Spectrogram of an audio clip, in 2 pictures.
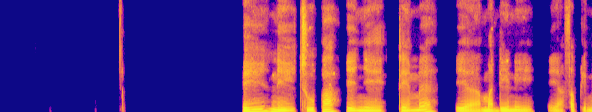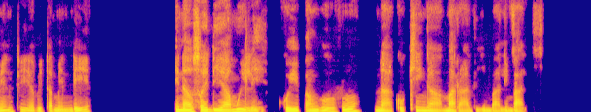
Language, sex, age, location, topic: Swahili, female, 25-35, Nakuru, health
